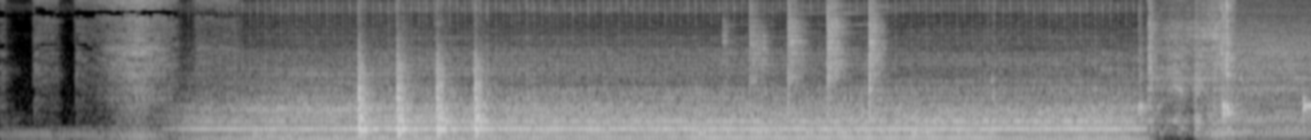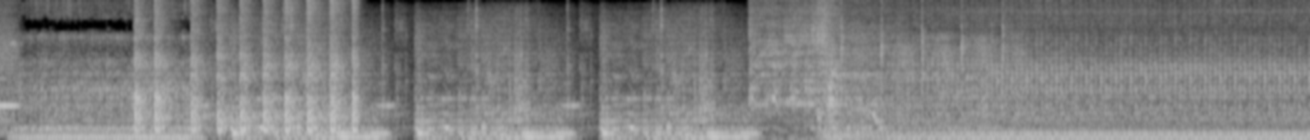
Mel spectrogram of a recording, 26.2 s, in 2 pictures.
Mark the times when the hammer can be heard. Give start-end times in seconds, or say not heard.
3.5-5.0, 7.2-8.9, 14.4-16.8, 21.5-23.4.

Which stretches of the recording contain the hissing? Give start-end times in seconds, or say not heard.
0.0-2.5.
